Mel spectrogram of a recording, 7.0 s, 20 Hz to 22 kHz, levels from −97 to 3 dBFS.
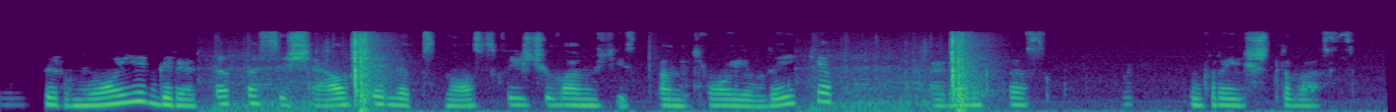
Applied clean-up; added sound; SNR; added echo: none; Drawer open or close; 5 dB; none.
